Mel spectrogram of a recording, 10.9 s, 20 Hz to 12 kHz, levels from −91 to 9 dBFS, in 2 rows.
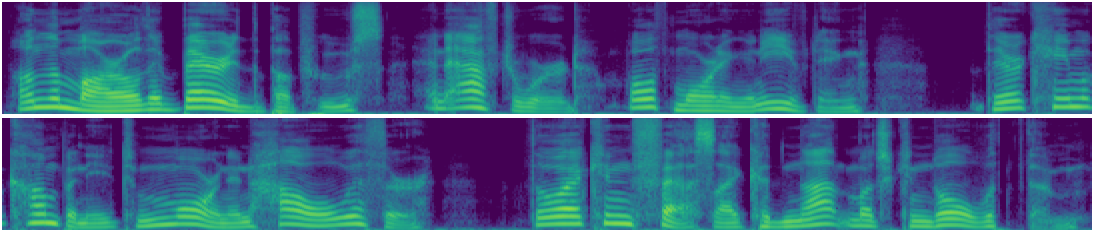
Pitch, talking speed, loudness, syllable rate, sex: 170 Hz, 180 wpm, -17 LUFS, 5.1 syllables/s, male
